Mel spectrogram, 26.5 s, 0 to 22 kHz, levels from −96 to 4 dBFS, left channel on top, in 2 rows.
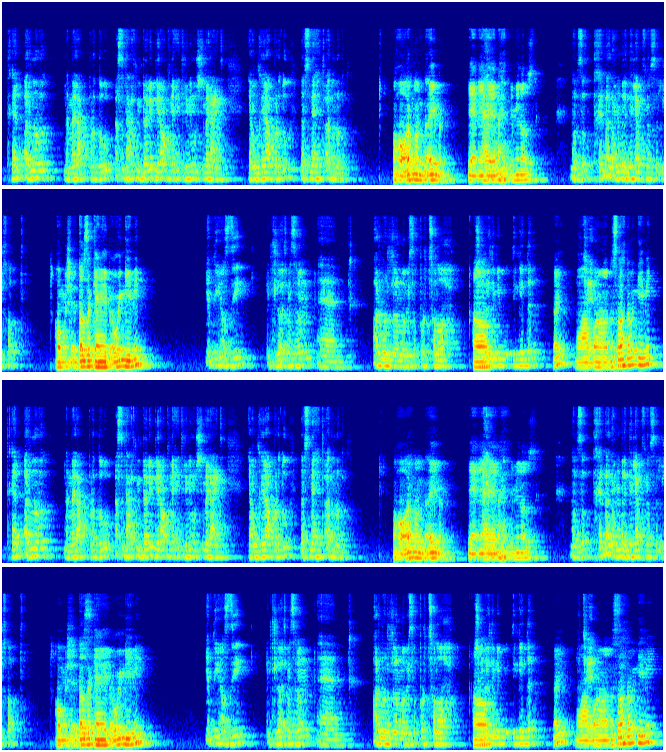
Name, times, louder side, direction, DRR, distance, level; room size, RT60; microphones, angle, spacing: voice 1, 0.2-0.9 1.2-4.6 4.9-6.9 9.6-10.1 11.4-13.5 17.3-18.1 18.5-20.3 20.7-22.3 22.7-23.9 24.9-25.1, equal, 40° right, -1 dB, 2.8 m, -33 dB
voice 2, 7.8-8.8 9.3-10.6 14.3-16.1 22.7-23.0 24.3-26.2, left 2 dB, 90° left, -1 dB, 1.2 m, -20 dB
12.5 x 8.4 x 6.0 m, 0.70 s
head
